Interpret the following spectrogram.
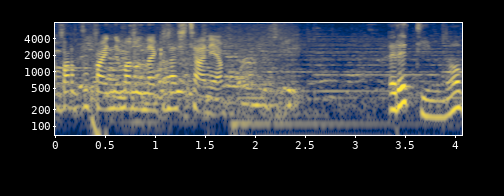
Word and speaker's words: Rethymno: fajny malunek na ścianie retimno bo chyba tak powinno wymawiać te nazwy to Trzecie co do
